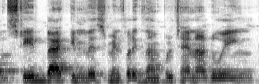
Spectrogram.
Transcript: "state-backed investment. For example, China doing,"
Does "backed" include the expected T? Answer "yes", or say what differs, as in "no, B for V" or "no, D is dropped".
no, T is dropped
